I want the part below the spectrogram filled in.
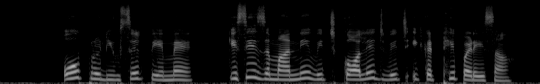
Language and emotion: Punjabi, neutral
